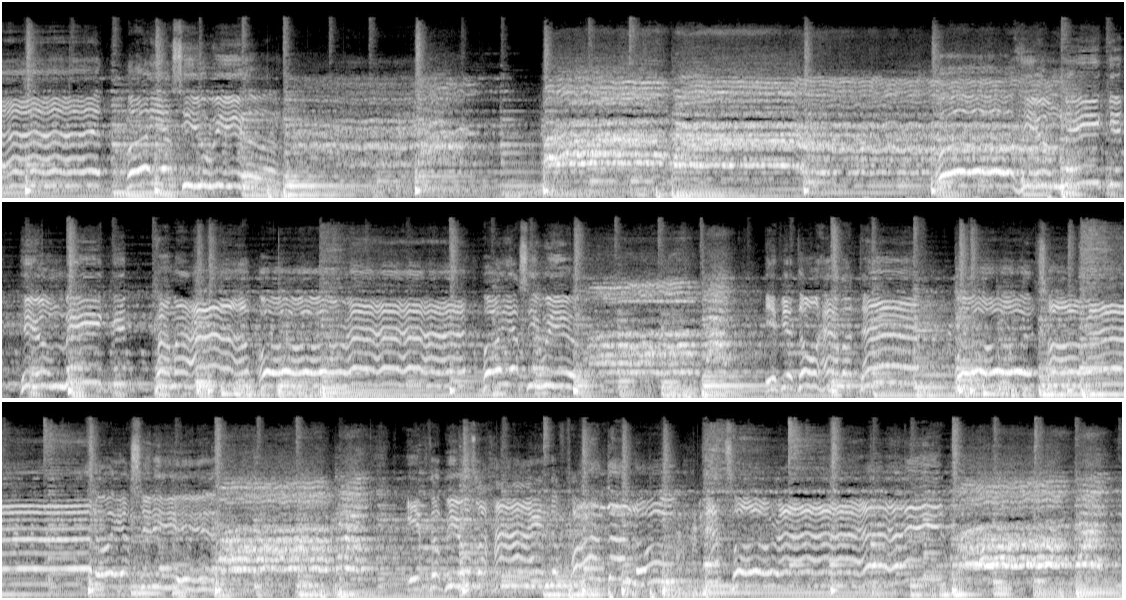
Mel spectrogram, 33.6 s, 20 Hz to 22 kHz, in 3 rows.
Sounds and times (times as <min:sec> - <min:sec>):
Gospel music: 0:00.0 - 0:33.6
Soul music: 0:00.0 - 0:33.6.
